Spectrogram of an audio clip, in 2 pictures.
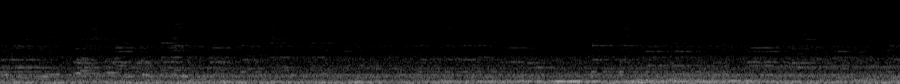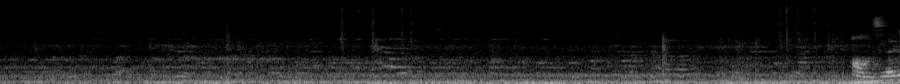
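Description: Inside a double-decker bus: a low engine and road rumble that grows steadily louder as the bus gets moving and gathers speed.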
